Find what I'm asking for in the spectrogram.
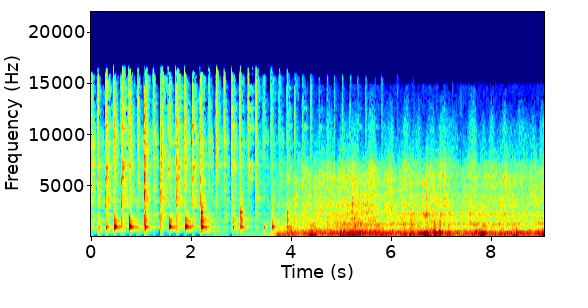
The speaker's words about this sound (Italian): Quello che avete ascoltato non è il rumore di un torrente in piena. Lo abbiamo captato davanti alla porticina di volo di un'arnia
